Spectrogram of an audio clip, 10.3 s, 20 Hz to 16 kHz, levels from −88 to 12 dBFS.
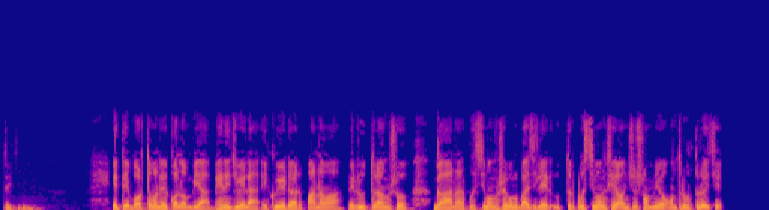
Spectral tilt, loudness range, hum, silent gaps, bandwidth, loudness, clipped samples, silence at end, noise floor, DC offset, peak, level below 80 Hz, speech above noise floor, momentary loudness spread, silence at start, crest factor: -7.5 dB/octave; 1 LU; none; none; 7.4 kHz; -16 LUFS; under 0.1%; 0.65 s; under -90 dBFS; under 0.1%; 0 dBFS; -52 dBFS; over 75 dB; 6 LU; 0.05 s; 16 dB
